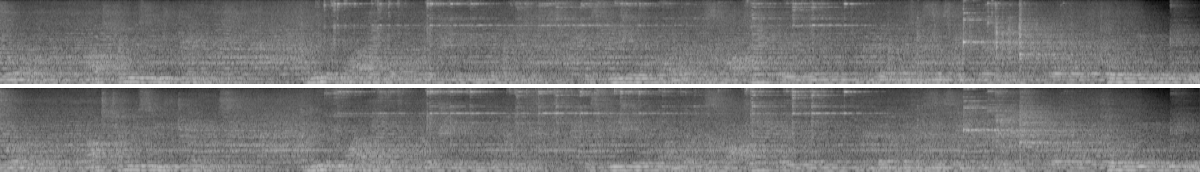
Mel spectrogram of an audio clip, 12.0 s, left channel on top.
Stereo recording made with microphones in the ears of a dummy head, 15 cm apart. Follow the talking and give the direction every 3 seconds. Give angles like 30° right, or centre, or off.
50° right, 30° right, 10° left, 30° left.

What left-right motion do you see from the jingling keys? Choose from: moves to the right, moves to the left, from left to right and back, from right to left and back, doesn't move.
from left to right and back.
